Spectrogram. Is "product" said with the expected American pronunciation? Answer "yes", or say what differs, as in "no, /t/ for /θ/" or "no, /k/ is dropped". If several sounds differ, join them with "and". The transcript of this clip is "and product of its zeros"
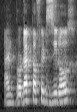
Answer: yes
